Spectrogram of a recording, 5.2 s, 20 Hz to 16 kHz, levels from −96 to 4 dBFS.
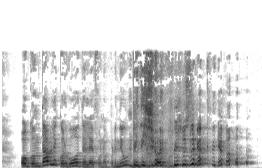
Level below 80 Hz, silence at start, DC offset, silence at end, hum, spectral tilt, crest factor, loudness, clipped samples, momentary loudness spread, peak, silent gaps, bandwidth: -64 dBFS; 0.4 s; under 0.1%; 0.3 s; none; -2.5 dB/octave; 18 dB; -17 LUFS; under 0.1%; 13 LU; 0 dBFS; none; 11.5 kHz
